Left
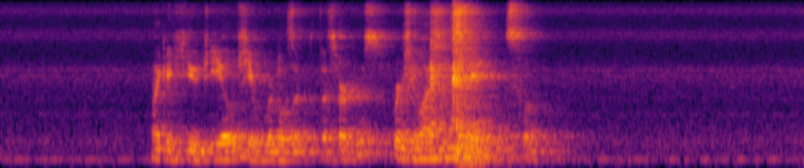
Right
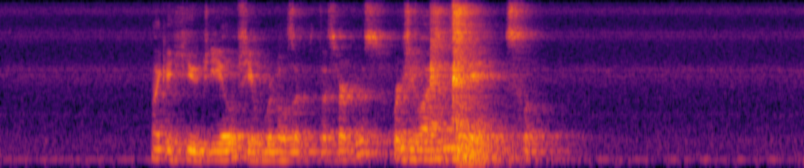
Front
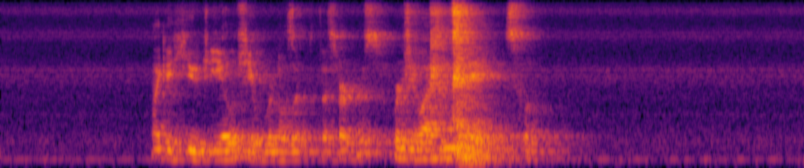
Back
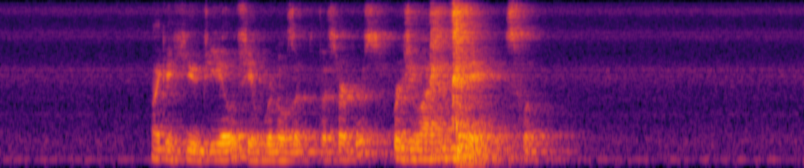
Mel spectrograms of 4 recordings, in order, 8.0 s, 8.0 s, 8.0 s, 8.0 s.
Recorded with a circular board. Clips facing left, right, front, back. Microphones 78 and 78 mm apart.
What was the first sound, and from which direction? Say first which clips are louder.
A man speaking: right 2 dB, back 1 dB; 175° right.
